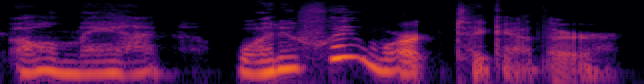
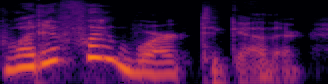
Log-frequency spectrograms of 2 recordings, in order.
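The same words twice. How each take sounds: First: A hushed, hopeful aside to yourself; hushed inner thought. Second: Quicker, brighter repeat of the same question; eager repeat. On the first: To herself, wondering about working with the host, hushed. Imagined thought while reaching out. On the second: Repeating her idea to the host, quick and eager. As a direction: say it again with eager momentum. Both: Retold or imitated.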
